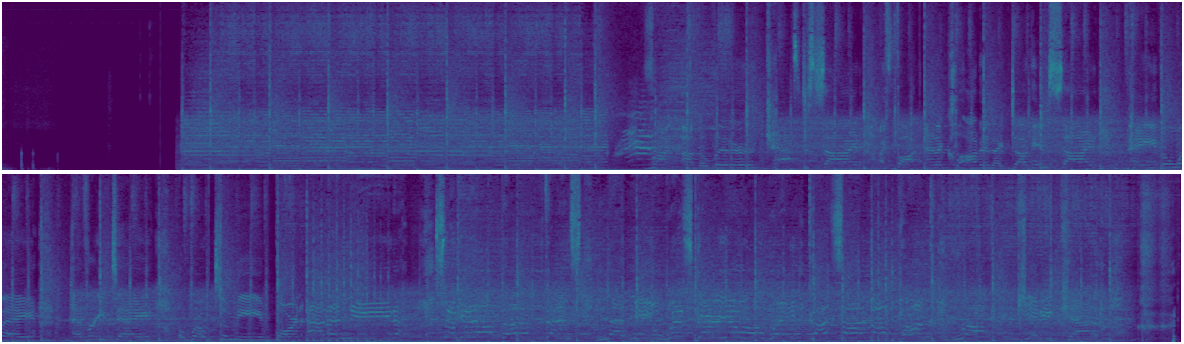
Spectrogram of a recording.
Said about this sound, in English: I mean, it's just, it's just like, it it just like is a punk song you would hear like in the background of like a high school like yeah, movie.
